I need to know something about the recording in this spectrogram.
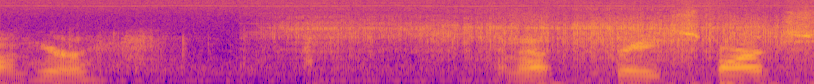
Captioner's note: sparking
